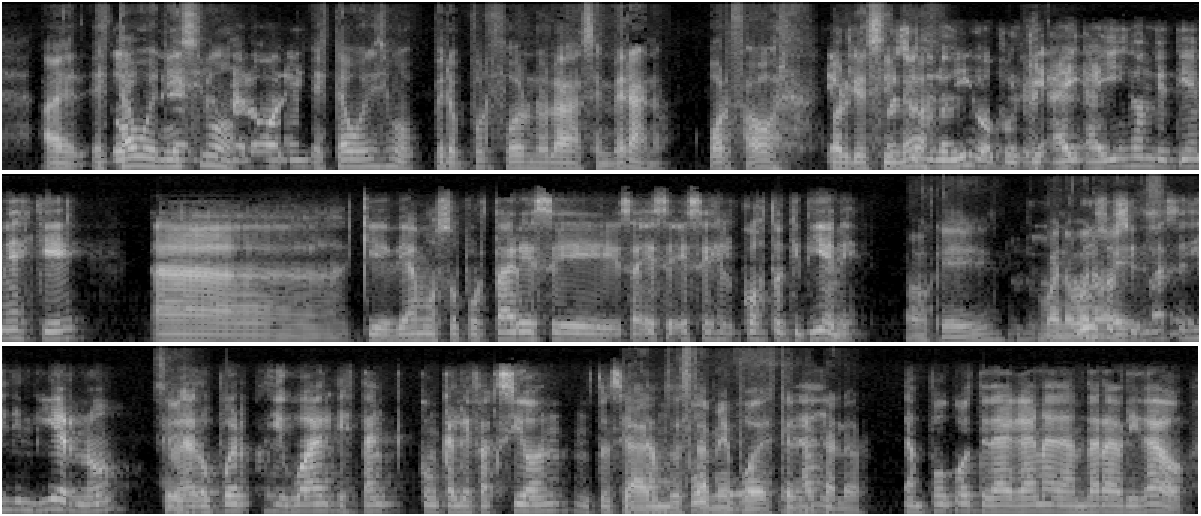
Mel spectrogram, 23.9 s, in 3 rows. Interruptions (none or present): present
